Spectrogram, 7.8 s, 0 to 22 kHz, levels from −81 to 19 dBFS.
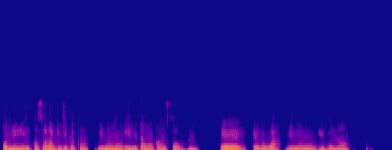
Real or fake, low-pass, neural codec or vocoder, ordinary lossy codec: fake; 7.2 kHz; codec, 16 kHz, 2 kbps, FreqCodec, smaller model; none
